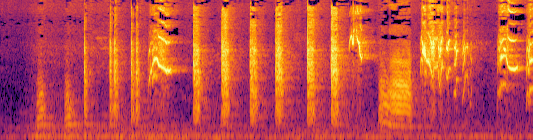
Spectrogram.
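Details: Javan myna singing in 'gacor full isian' style, said to prompt other mynas to join in: choppy harsh squawking pulses mixed with brief twisting whistles and one dense grating burst near the end.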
